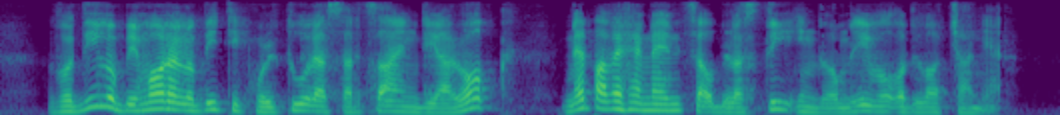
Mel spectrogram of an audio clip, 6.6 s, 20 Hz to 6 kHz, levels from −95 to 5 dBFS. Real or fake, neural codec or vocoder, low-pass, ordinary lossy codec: fake; codec, 44.1 kHz, 1.7 kbps, Pupu-Codec; 5.4 kHz; AAC, 32 kbps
